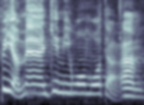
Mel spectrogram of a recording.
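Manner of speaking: clumsy, bad put-on Chinese accent. Retelling what people say when offered a cold glass of water, bad put-on accent. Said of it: "that was a bad accent".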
